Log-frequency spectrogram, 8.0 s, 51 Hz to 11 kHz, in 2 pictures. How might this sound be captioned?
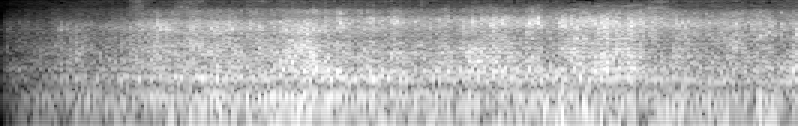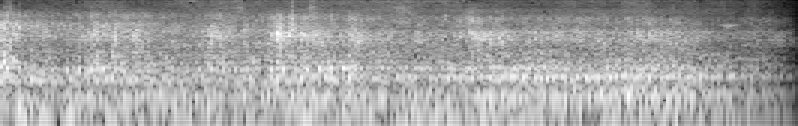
Sound effects > Vehicles
AEROMil-CU VF17 Fighter Squadron Pass By Nicholas Judy TDC
A VF-17 fighter squadron passing by. Recorded at the Military Aviation Museum at Virginia Beach in Summer 2021.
